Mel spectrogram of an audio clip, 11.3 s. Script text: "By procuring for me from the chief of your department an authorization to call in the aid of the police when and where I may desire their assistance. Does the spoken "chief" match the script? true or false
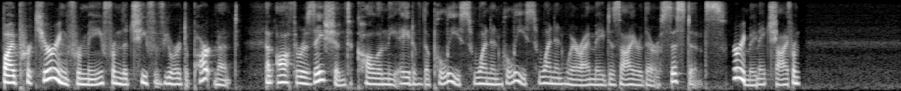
true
